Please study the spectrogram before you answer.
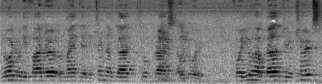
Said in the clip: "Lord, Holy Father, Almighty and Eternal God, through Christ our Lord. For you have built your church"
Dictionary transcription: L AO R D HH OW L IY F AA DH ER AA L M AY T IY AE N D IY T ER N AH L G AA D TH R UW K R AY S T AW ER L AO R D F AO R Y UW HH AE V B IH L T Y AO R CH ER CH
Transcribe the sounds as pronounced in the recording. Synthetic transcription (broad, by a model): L AO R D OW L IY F AA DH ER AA M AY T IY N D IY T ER N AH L G AA D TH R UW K R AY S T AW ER L AO R D F AO R Y UW HH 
